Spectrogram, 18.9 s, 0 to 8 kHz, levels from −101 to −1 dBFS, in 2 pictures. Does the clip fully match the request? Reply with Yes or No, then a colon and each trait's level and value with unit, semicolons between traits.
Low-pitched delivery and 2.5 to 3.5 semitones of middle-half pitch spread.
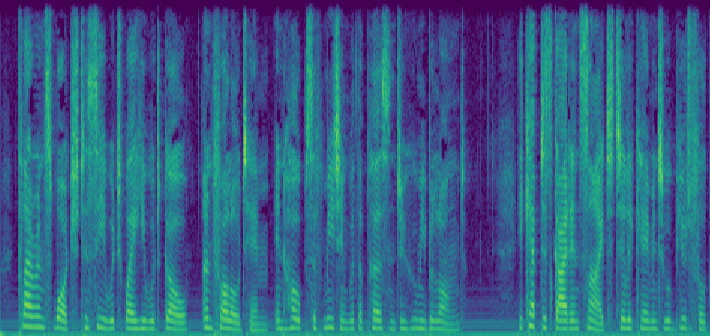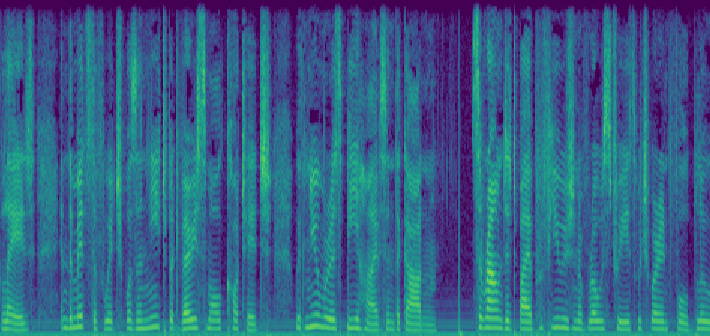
No: high, 190 Hz; average, 2.8 semitones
